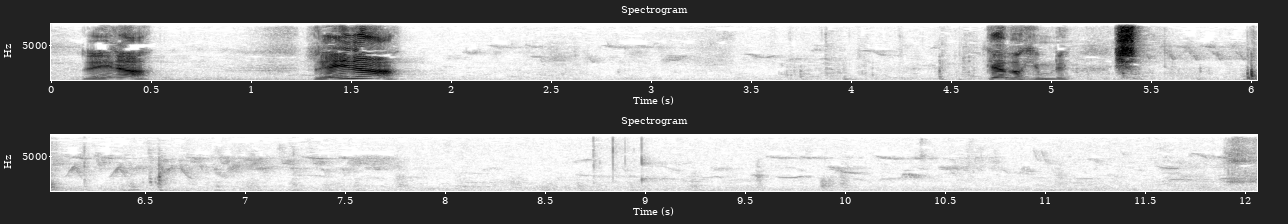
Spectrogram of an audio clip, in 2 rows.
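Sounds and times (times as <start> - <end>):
faint bird chirps: 1.0 - 12.0
faint clicks: 8.7 - 9.1.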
